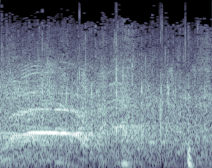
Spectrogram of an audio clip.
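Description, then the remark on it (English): Steady audience applause fills the whole stretch, a dense wash of many hands clapping at an even, fairly loud level, with a faint tonal whistle-like streak early on and a brief low murmur near the end. “I didn't do a thing, and I'm getting clapped.”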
